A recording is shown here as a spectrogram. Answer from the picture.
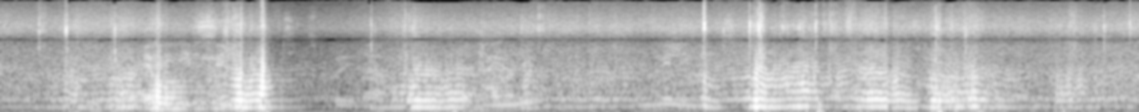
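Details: Bees of a large, defensive colony hum as their top bar hive is taken apart, split and moved. The low buzzing wavers in pitch and loudness, broken by clicks and knocks of hive bars.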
